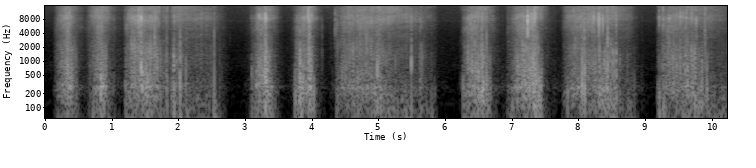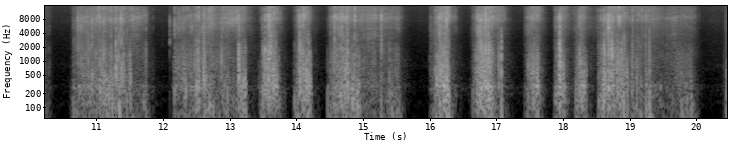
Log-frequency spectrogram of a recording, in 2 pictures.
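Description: Long fingernails scratching and rubbing fast through hair on the scalp: quick, irregular bursts of scratchy rustling broken by brief silent gaps.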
